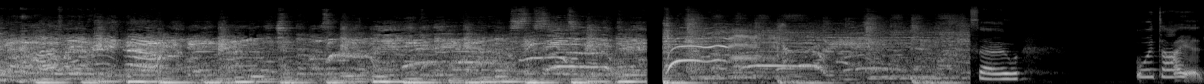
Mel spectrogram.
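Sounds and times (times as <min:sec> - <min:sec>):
loud pop music with vocals: 0:00.0 - 0:09.7.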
